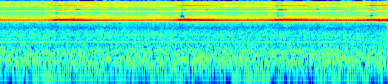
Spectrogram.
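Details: Home-raised bell crickets singing in darkness: a continuous high, thin ringing tone with a fainter overtone above, swelling into brief louder bursts roughly every second, then settling back to a steady shimmer.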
